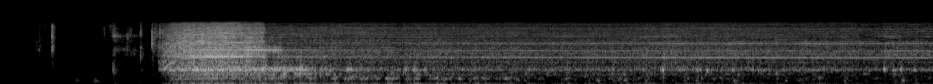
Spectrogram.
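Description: After a few light clicks and taps, a dryer blows air over a mixed media canvas: a loud, steady, breathy roar that starts abruptly and holds for several seconds, easing slightly but running without a break.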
